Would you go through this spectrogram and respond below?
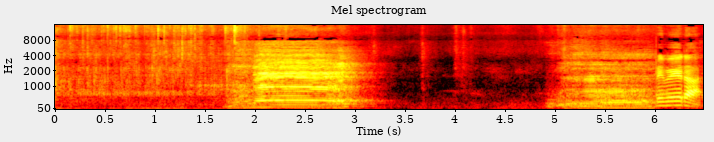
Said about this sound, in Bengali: এই হলো আমার আজকের ৭ নাম্বার একটা ফ্রিজিয়ান বকনা বাছুর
